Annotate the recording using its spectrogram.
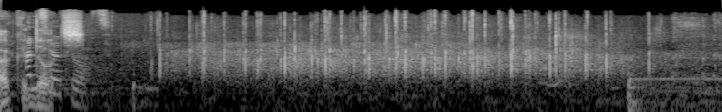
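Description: Scattered applause rings out in a large echoing hall.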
